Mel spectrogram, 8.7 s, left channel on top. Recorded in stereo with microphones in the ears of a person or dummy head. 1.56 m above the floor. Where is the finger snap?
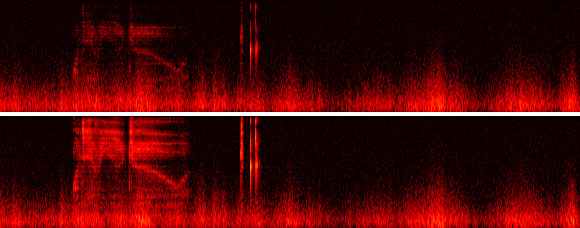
35° right (ahead or behind).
